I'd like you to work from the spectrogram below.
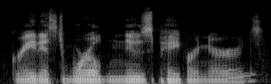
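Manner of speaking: slow, deep processed voice; Max Headroom voice. Shown as a demonstration. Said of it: "let's turn into Max again".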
